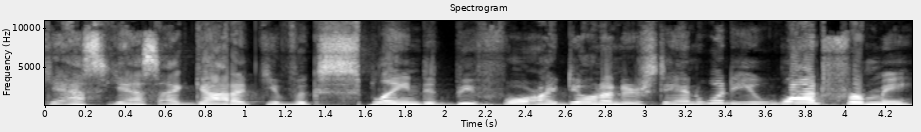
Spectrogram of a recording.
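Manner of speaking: frazzled, fed-up, exasperated, at-wits'-end outburst. Voicing an elven cook who has heard the same explanation again: exasperated, at wits' end. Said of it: "almost ripping his hair out".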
